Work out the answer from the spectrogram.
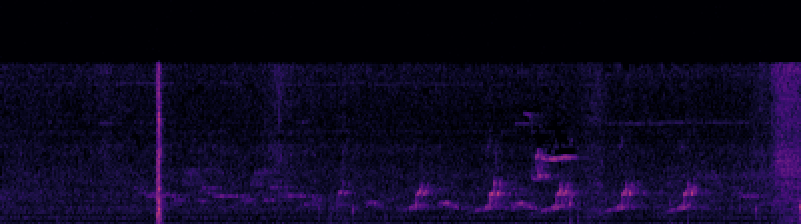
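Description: Quiet background with a bird faintly chirping: a run of quick downward chirps in the second half. A single sharp click comes about a second in.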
